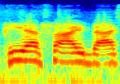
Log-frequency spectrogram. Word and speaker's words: psi: is spelled psi what's the P is silent it's like pneumonia or a pterodactyl the P is silent project psi calm and I've got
